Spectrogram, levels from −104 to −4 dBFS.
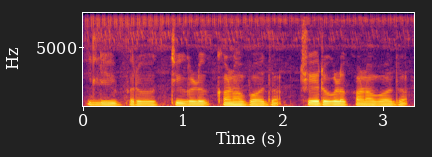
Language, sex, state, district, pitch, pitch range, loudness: Kannada, male, Karnataka, Koppal, 145 Hz, 140-145 Hz, -16 LUFS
